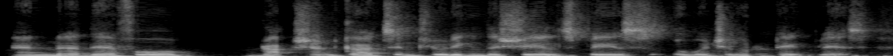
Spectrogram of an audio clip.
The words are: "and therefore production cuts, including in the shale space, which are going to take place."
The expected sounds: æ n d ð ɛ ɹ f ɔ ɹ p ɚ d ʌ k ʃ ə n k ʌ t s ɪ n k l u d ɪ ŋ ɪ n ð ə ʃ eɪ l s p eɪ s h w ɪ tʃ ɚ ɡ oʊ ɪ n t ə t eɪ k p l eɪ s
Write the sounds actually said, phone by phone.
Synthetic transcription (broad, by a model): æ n d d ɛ ɹ f ɔ ɹ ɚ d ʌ k ʃ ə n k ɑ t s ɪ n k l u d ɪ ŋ ɪ n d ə ʃ eɪ l s p eɪ s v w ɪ tʃ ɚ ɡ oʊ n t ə t eɪ k p l eɪ s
